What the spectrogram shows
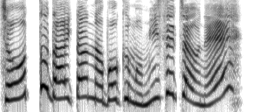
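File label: variable chant, Japanese; ciel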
